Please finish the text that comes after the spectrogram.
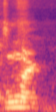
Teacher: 예, 이응으로 발음이 바뀌었어요. 자, 기역이 이응으로 바뀌었죠. 미음의 영향을 받아서.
